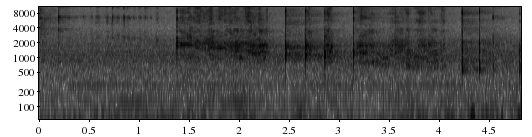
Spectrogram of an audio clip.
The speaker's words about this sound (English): Okay, and just gonna give that mixture a quick stir, just to even it up.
